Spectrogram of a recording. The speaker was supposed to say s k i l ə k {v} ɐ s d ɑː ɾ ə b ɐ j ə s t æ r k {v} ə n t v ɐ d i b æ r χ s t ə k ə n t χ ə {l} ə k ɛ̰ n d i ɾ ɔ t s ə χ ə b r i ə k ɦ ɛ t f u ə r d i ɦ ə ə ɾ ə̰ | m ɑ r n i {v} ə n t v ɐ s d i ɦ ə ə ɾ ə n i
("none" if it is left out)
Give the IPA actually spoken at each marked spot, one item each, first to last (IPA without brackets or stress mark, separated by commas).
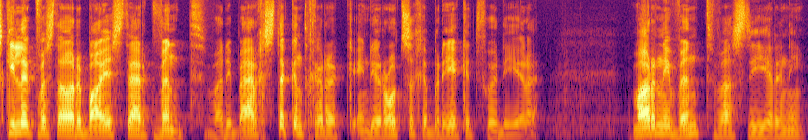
v, v, ɾ, v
